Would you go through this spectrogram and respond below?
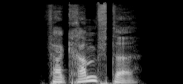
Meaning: inflection of verkrampfen: 1. first/third-person singular preterite 2. first/third-person singular subjunctive II
- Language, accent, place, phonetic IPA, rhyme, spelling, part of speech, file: German, Germany, Berlin, [fɛɐ̯ˈkʁamp͡ftə], -amp͡ftə, verkrampfte, adjective / verb, De-verkrampfte.ogg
